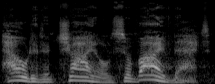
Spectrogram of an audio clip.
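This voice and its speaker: A man's voice: mid-range voice, big pitch swings, slow, sharp tone, breathy edge, exaggerated voice. An actor playing an earnest, awed peasant man in a fantasy video game. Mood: awed, tender. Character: earnest peasant father finding a child.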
